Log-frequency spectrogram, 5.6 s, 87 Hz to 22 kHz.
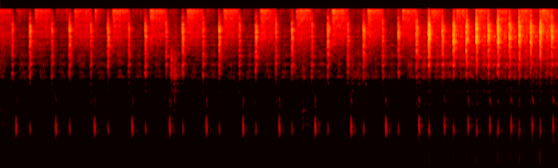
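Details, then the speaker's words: Model steam engine for a Stuart 504 boiler plant on its first run on air in the workshop. Sharp, even beat about 140/min with hissing each stroke. Valve timing is wrong; piston rod gland and a drain are also blowing slightly. "but you can also hear that the valve timing is not what it should be"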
